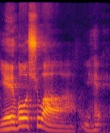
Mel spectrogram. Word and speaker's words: 여호수아: 여호수아, 예호슈아, 히브리어로 그렇게 발음이 되는데요.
